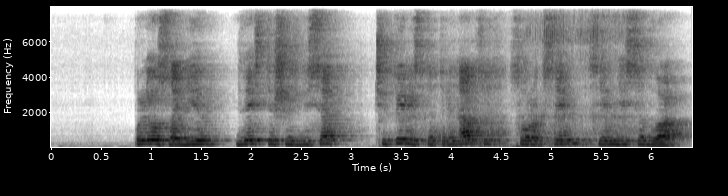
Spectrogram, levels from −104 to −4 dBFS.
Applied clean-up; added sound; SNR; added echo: neural separator model SepFormer DNS4.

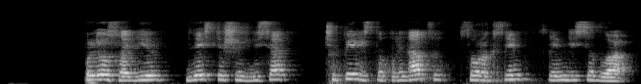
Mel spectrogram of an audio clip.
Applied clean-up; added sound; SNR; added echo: neural mask model DeepFilterNet 3.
